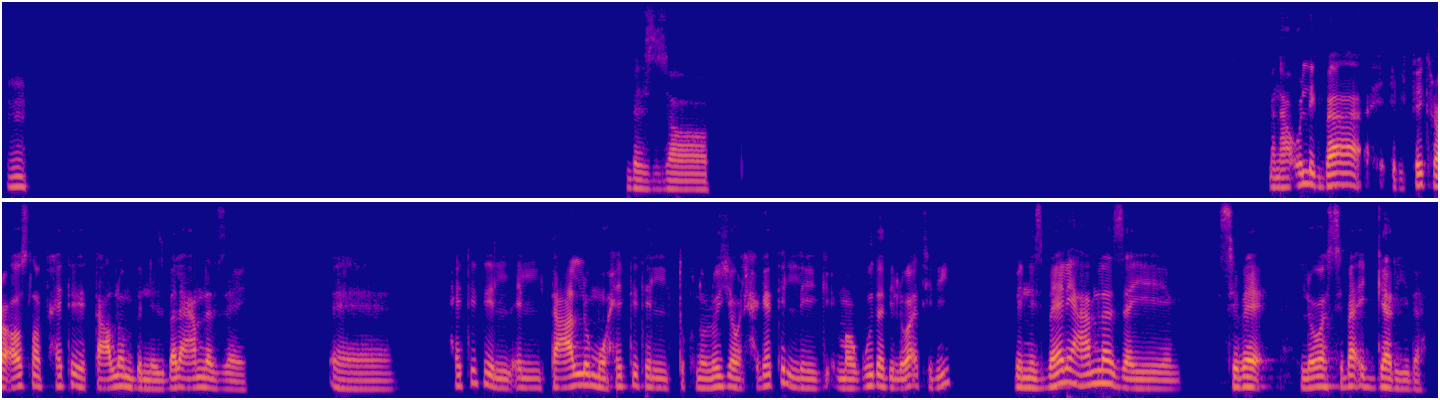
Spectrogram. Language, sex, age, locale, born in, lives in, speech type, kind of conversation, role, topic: Arabic, male, 25-29, ar-EG, Egypt, Egypt, conversation, podcast, guest, إزاي بتحافظ على شغفك بالتعلّم طول عمرك؟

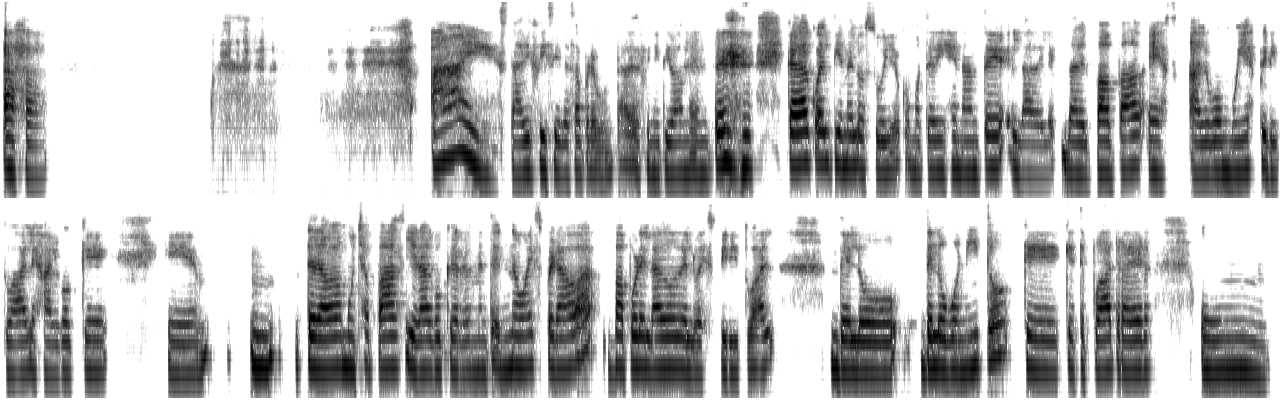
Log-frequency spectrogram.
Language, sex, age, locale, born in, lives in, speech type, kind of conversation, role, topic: Spanish, female, 25-29, es-EC, Ecuador, United States, conversation, podcast, guest, ¿Cuál es tu recuerdo de viaje favorito?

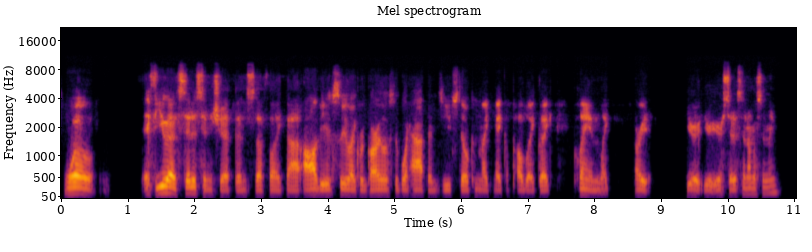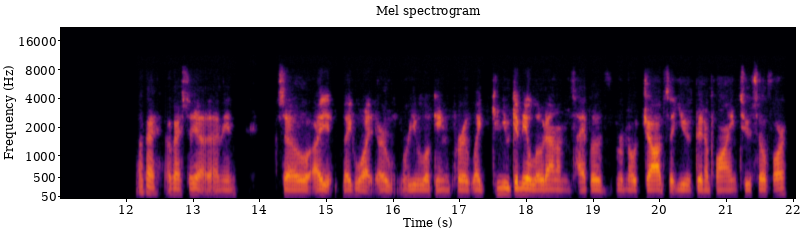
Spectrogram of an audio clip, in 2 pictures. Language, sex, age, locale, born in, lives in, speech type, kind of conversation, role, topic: English, male, 18-19, en-US, United States, United States, conversation, advice, advisor, How can I manage daily stress from school, family, and chores without burning out?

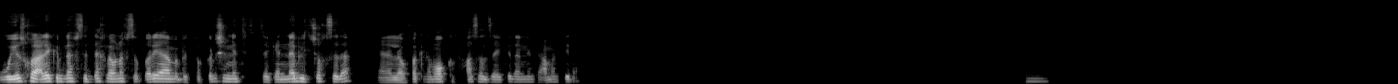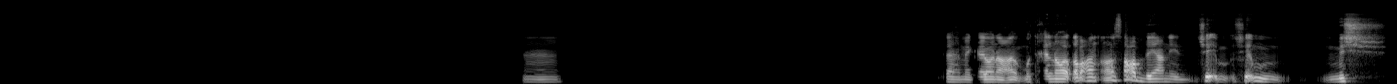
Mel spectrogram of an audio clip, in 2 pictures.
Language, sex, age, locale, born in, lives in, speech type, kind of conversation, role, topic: Arabic, male, 25-29, ar-EG, Egypt, Egypt, conversation, advice, advisor, ليه بدخل في علاقات بتخلص كل مرة بنفس الأنماط السامة؟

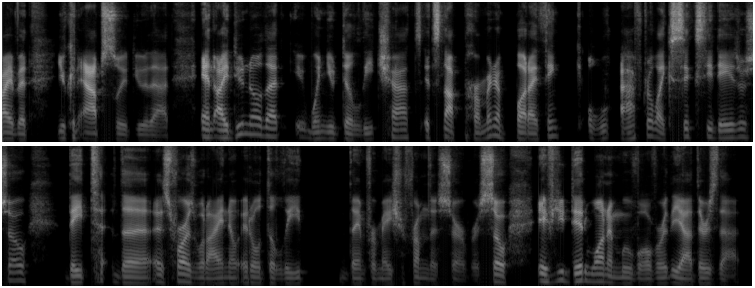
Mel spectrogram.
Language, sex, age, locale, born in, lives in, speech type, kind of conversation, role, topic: English, male, 35-39, en-US, United States, United States, conversation, unstructured, none, How do you use technology to balance your time and fine-tune your routine?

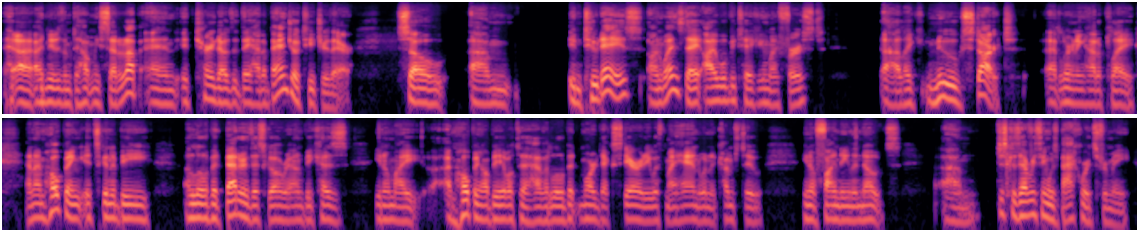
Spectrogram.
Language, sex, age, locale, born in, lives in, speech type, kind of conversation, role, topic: English, male, 55-59, en-CA, Canada, United States, conversation, unstructured, none, When was the last time you tried something completely new, and what did it teach you?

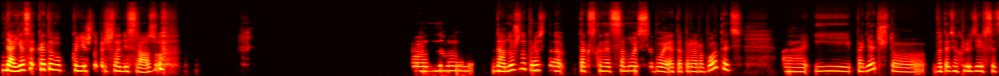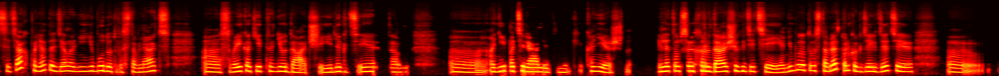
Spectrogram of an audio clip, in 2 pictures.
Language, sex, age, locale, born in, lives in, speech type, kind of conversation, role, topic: Russian, female, 25-29, ru-RU, Ukraine, United States, conversation, podcast, guest, Как перестать сравнивать себя с «идеальными» образами в интернете?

